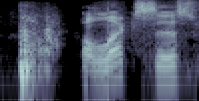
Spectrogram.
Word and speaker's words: ALCTS: include on this list from Alexis, which I learned is now the correct pronunciation of ALCTS.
